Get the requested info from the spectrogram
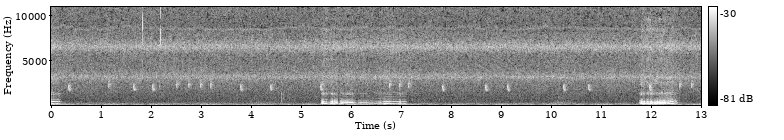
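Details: Elfa, a dog who loves to sleep and sometimes snores, lets out two rough, buzzy snores roughly six seconds apart, each lasting about a second, over a steady low hum.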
